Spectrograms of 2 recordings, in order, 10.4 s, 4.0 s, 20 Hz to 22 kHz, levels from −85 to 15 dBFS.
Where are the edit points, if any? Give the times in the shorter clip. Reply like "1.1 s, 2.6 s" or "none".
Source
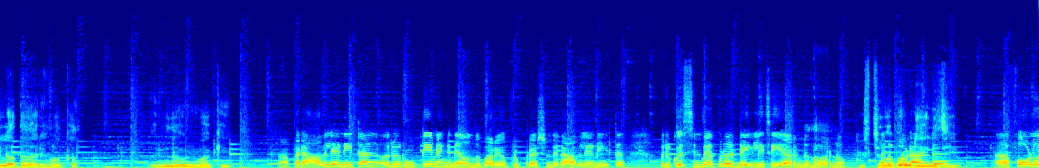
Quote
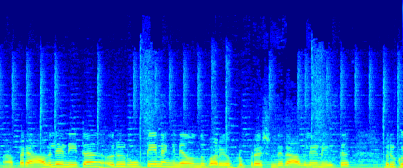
none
